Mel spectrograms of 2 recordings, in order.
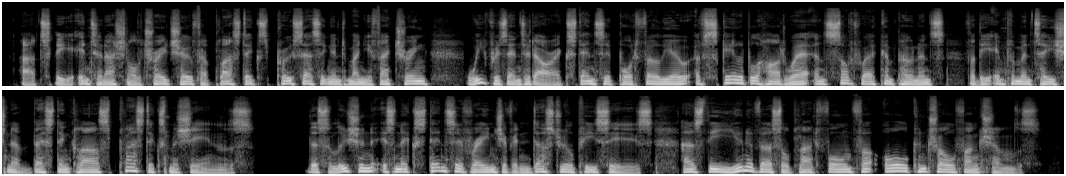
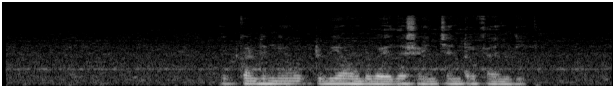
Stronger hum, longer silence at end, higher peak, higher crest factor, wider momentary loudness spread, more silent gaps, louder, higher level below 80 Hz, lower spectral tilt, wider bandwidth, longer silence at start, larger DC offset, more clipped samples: neither; first, 0.25 s vs 0.05 s; first, -4 dBFS vs -8 dBFS; about the same, 14 dB vs 18 dB; second, 5 LU vs 26 LU; first, 13.15-13.65 s vs none; first, -18 LUFS vs -24 LUFS; first, -38 dBFS vs -54 dBFS; second, -5 dB/octave vs -7 dB/octave; first, 16.5 kHz vs 11.5 kHz; first, 0.2 s vs 0.05 s; neither; neither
